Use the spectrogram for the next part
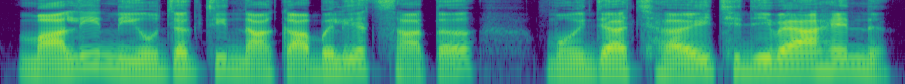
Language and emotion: Sindhi, angry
